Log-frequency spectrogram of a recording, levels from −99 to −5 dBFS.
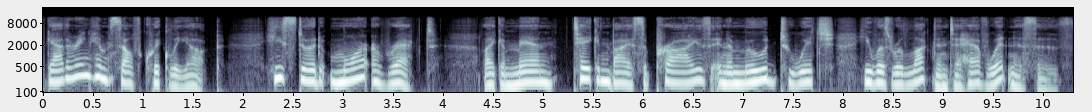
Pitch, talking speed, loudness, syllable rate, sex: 180 Hz, 145 wpm, -16 LUFS, 4.1 syllables/s, female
